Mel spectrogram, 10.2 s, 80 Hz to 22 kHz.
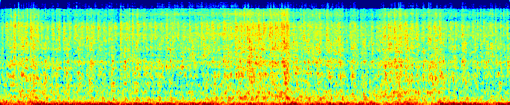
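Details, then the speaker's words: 1991 GMC Sierra V8 rebuilt and swapped from TBI to carburetor with new heads, cam, pushrods, roller rockers and timing set, after fuel and one-tooth timing correction: cold start, deep even rumble with slight swells, no stalling, misfire or ticking; running properly. "oh that's that cold start for you right there"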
